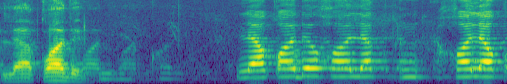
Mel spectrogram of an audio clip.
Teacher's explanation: काफ के साथ लाम को बारीक पढ़ना है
